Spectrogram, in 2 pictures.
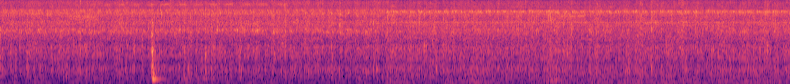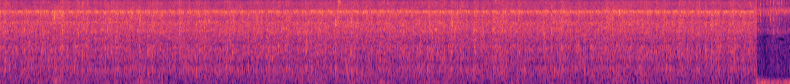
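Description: Steady heavy rain falling, with one sharp click about a second in.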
